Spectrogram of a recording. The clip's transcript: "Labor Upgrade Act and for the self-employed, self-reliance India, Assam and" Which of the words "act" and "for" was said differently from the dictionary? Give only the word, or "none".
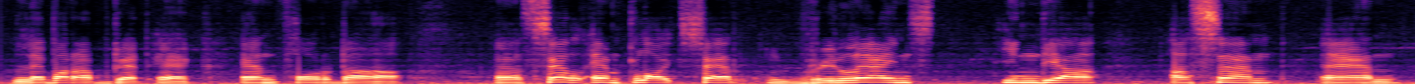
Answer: act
